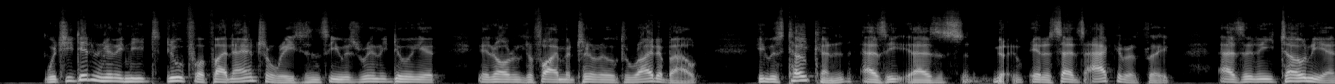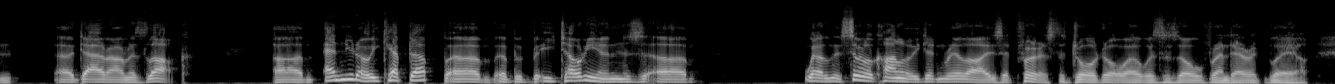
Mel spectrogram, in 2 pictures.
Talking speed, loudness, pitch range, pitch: 150 wpm, -23 LUFS, 100-135 Hz, 115 Hz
